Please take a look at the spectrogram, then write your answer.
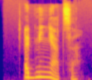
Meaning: to exchange, to swap
- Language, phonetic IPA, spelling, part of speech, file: Russian, [ɐbmʲɪˈnʲat͡sːə], обменяться, verb, Ru-обменяться.ogg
